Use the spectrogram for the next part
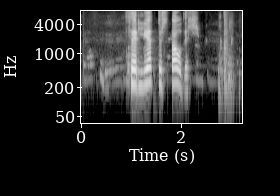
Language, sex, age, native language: Icelandic, female, 40-49, Icelandic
